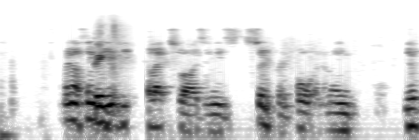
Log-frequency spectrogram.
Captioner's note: voice muffling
